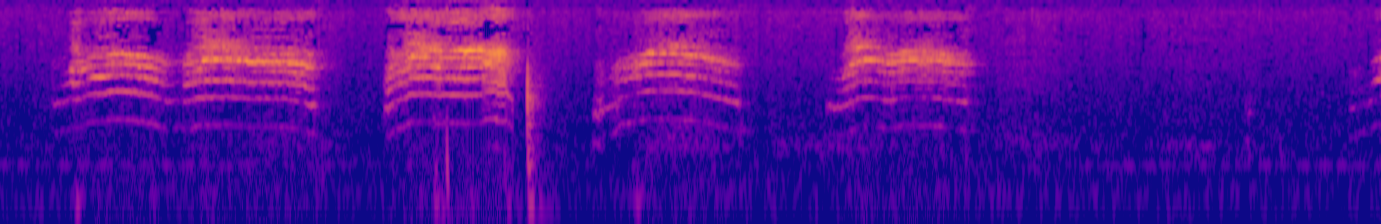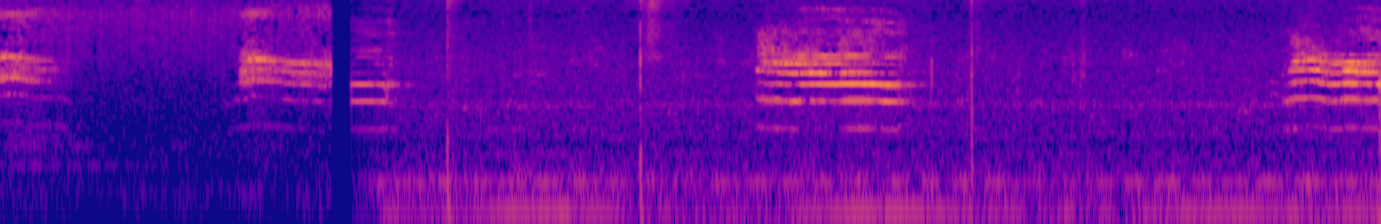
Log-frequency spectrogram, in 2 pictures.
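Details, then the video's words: Grey Korat kittens meowing indoors: about seven clear, harmonic, rising-then-falling meows over the first twelve seconds, then an abrupt change of background followed by a few more drawn-out meows. "Cute Korat Cat Meowing"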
